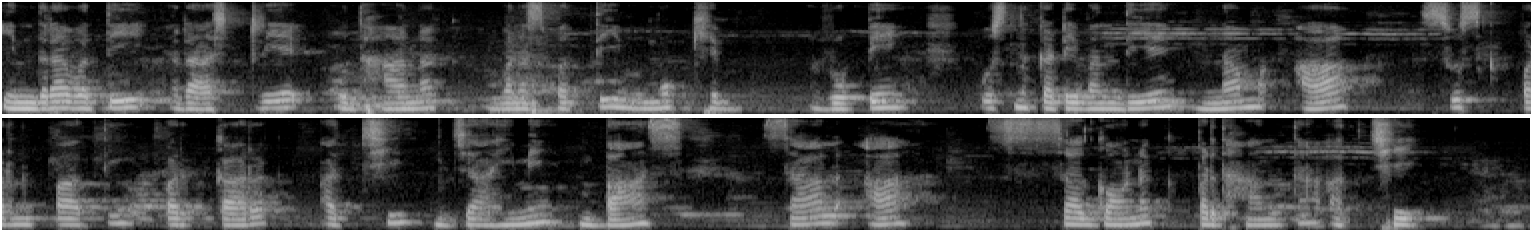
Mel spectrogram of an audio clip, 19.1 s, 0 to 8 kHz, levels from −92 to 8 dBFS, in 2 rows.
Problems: background sounds at intervals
